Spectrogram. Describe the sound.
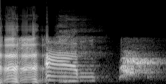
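A dog barks loudly in a few short, sharp bursts with a pause between them.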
